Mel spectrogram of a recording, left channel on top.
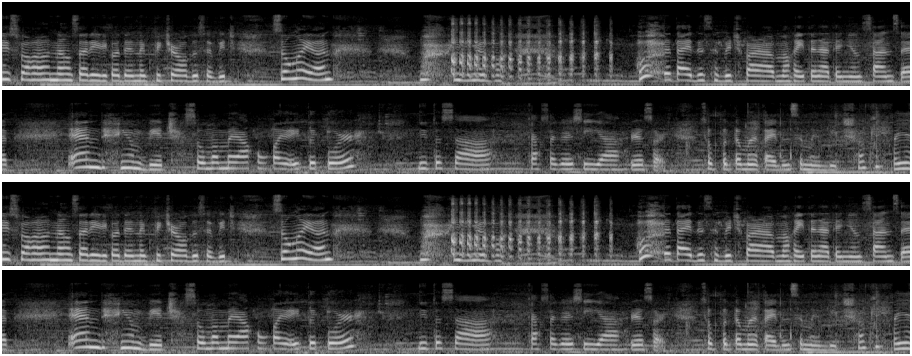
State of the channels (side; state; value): both; identical; correlation 1.00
